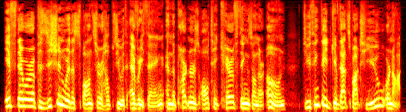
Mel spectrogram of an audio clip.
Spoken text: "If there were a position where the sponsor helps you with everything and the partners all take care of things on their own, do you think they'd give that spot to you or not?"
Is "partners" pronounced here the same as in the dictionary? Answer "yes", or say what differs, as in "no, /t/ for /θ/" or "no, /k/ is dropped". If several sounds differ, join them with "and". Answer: yes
